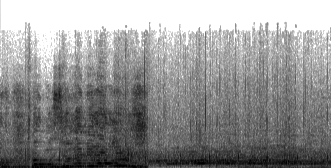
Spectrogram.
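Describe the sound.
A theatre audience in Aquitaine bursts into sustained applause mixed with cheers and whoops for two teams, beginning with the BIP. The clapping is dense, with raised voices calling out over it throughout.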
